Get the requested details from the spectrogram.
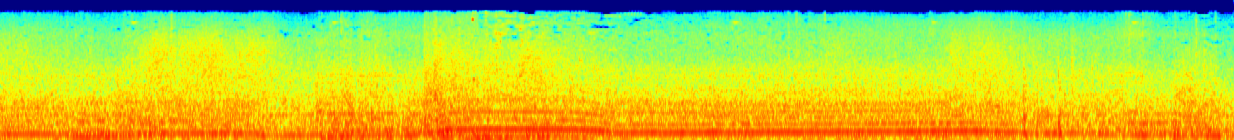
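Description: A car engine hums steadily, its pitch rising and falling with gear changes.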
